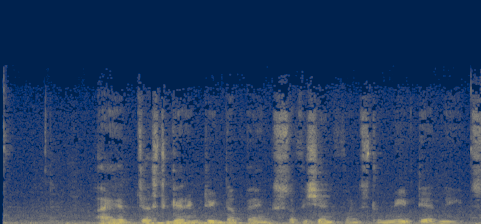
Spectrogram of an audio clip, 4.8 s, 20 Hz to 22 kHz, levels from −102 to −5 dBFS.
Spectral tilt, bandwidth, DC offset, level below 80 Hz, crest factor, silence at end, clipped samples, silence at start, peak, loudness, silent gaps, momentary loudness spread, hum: -5.5 dB/octave; 14 kHz; under 0.1%; -54 dBFS; 20 dB; 0 s; under 0.1%; 0.05 s; -14 dBFS; -33 LUFS; none; 19 LU; none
